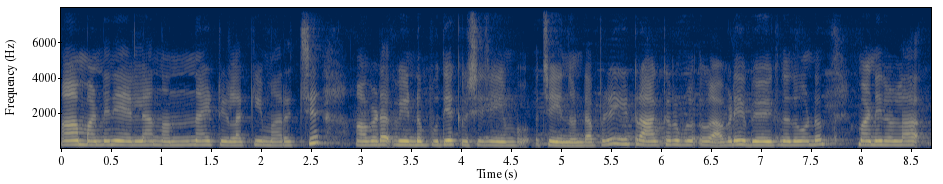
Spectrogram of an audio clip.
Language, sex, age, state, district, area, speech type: Malayalam, female, 30-45, Kerala, Kollam, rural, spontaneous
